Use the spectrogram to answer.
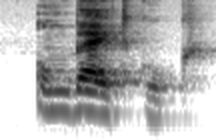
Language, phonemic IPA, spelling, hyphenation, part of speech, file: Dutch, /ɔntˈbɛi̯tˌkuk/, ontbijtkoek, ont‧bijt‧koek, noun, Nl-ontbijtkoek.ogg
- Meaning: a type of spiced cake without succade commonly consumed in the Low Countries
